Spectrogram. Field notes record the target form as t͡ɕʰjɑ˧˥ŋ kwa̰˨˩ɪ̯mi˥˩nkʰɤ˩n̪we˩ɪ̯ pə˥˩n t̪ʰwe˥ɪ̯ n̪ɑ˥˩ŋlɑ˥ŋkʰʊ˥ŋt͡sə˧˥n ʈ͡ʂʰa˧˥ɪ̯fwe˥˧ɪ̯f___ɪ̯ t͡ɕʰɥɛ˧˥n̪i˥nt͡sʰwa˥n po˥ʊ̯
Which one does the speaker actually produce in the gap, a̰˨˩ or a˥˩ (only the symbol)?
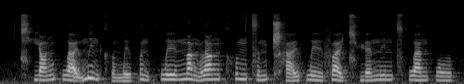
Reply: a˥˩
